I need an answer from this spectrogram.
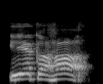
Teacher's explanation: అస్తి గాయకాః గాయకాః అస్తి మీరు హ అంటే నాకు వినిపించాలి క్లియర్ గా విసర్గ ఉన్న దగ్గర హ అని వినిపించాలి చాలా క్లియర్ గా నాకు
